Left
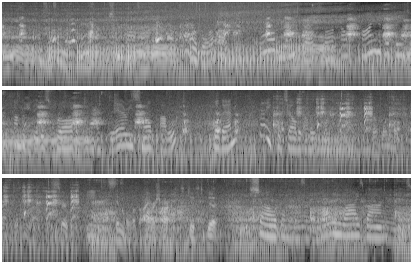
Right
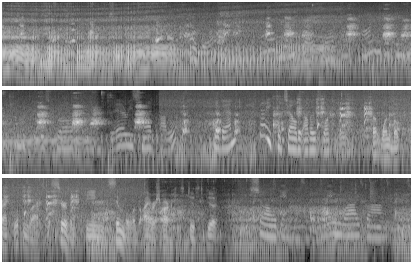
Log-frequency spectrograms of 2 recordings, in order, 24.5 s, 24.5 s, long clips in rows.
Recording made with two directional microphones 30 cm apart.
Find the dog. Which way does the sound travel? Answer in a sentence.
In this clip you hear the dog go right and come back.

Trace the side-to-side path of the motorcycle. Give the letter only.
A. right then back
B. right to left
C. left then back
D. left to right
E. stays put
B.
